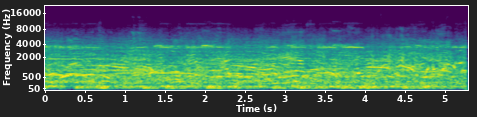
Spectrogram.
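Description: A large crowd of people chatters and cheers outdoors.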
